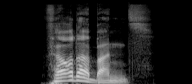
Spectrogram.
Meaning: genitive singular of Förderband
- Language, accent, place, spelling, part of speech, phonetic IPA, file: German, Germany, Berlin, Förderbands, noun, [ˈfœʁdɐˌbant͡s], De-Förderbands.ogg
